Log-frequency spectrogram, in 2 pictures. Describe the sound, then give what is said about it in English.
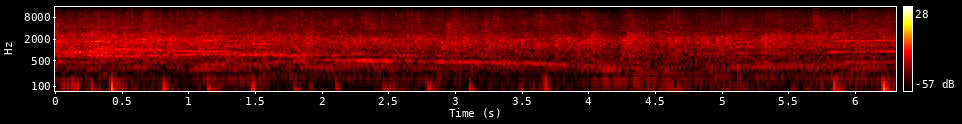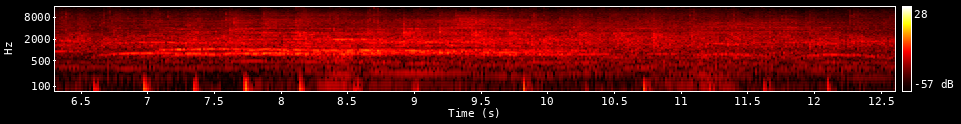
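A church audience applauds a volunteer, with steady, sustained clapping from a crowd that continues throughout, mixed with scattered voices. “Come on, let's give her a hand.”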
